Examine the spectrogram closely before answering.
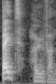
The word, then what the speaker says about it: Beethoven: look at his name Beethoven one two three Beethoven Beethoven now the stress is on the first syllable Beethoven has Beethoven three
